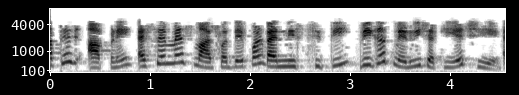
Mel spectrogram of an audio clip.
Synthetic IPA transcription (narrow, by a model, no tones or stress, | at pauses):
t̪ʰed͡ʒapɳ̃eesemesmaɾfət̪epəɳɛnːist̪ʰit̪iʋiɡət̪meɭʋiʃəkiet͡ʃʰie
